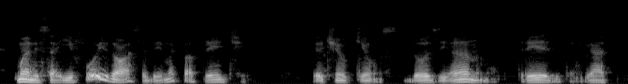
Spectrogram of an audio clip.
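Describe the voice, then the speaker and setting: A man with an unremarkable speaking voice talks at a fairly slow pace and a fairly low pitch with ordinary variation. His loudness swings a lot. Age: young. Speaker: podcast guest, rap fan. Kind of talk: casual chat.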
